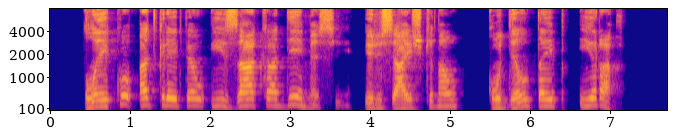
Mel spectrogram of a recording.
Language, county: Lithuanian, Marijampolė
